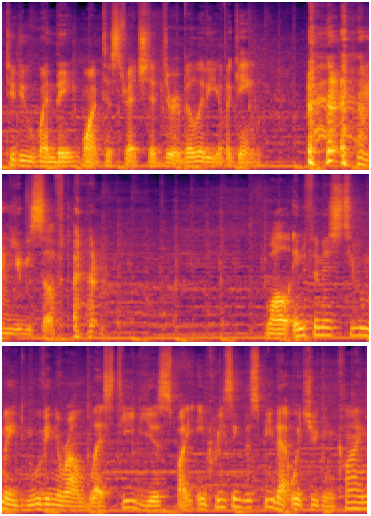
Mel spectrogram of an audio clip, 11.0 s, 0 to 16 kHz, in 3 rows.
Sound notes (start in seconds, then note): 3.0 cough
